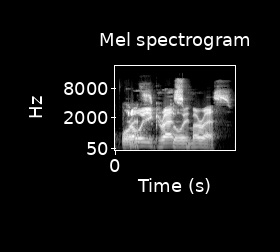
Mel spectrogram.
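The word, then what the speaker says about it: Chloë Grace Moretz: Mo Chloe Grass Moretz.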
